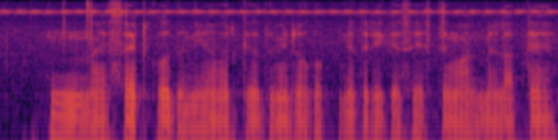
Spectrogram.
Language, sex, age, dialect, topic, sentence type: Hindi, male, 56-60, Awadhi Bundeli, banking, statement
